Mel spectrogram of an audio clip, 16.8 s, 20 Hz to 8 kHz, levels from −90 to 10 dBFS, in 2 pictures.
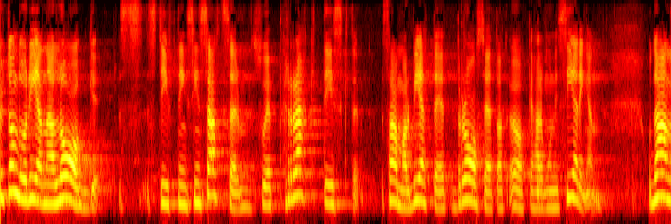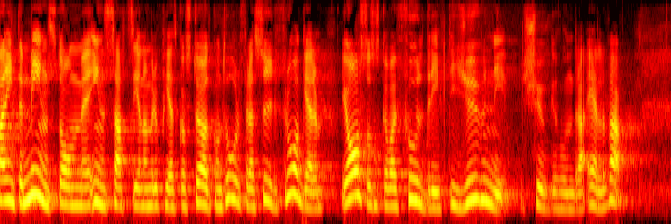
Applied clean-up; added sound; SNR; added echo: none; none; none; none.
